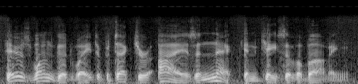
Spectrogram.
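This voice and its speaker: A man's voice: deep voice, big pitch swings, normal speed. A man with an American accent narrating a 1950s instructional film in clipped, authoritative instructions. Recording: noisy old 1950s film soundtrack.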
